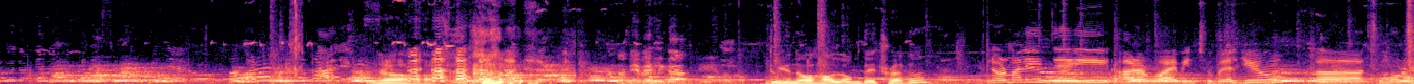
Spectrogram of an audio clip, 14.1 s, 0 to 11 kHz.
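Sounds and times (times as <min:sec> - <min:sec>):
dogs in transport boxes barking, yipping and whimpering: 0:00.0 - 0:14.1
indistinct voices of drivers murmuring: 0:00.0 - 0:14.1
speech: 0:03.7 - 0:05.4, 0:06.5 - 0:09.4, 0:11.2 - 0:14.1
laughter: 0:03.7 - 0:05.9.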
